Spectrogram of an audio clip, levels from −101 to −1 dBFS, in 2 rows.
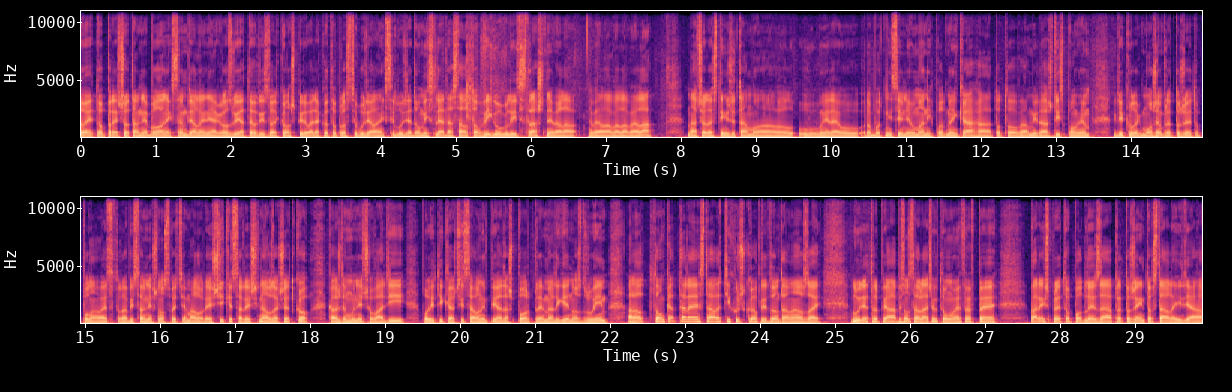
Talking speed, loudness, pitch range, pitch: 220 wpm, -16 LUFS, 100-120 Hz, 105 Hz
